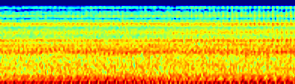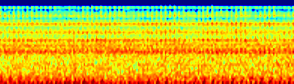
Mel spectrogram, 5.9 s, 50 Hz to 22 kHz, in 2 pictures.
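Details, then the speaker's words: 1970 140 H3, after engine and transmission work, possibly bad gas or two-stroke mix in tank: steady idle with fast regular clatter three or four a second; owner guessed a rear bearing, then said it isn't; rear noise, cause unclear. "runs pretty good I'm guessing that noise I'm hearing is coming from the bearing back here"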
